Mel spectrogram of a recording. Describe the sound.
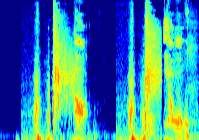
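Two sharp whip cracks, each followed by a swishing rush, sounding loud and alone.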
